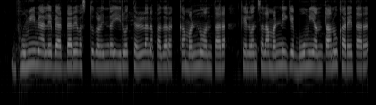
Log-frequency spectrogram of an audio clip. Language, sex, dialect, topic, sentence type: Kannada, female, Dharwad Kannada, agriculture, statement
